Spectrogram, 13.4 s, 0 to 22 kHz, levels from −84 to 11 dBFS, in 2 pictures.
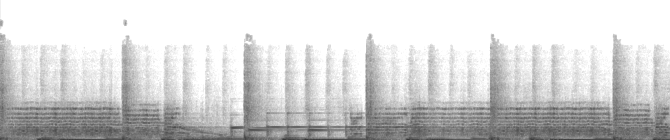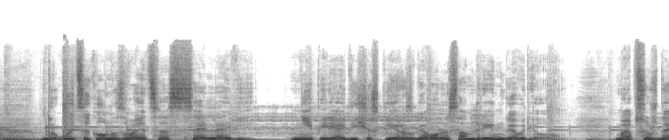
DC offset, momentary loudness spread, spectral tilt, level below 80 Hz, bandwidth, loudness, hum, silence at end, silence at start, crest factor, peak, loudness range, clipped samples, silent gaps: under 0.1%; 5 LU; -5 dB/octave; -26 dBFS; 16 kHz; -18 LUFS; none; 0 s; 0 s; 10 dB; -8 dBFS; 1 LU; under 0.1%; none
